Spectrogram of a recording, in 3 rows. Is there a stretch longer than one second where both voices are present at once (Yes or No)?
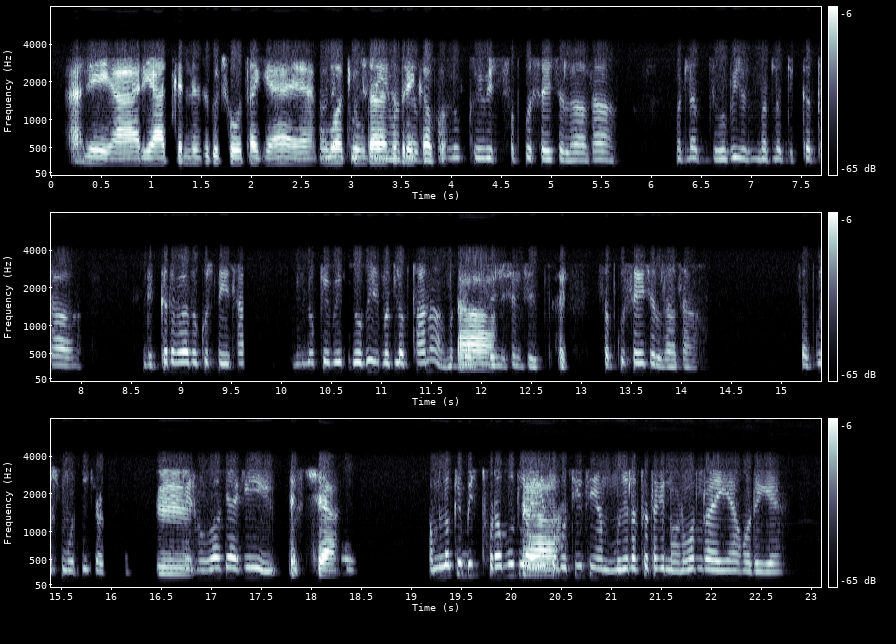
Yes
